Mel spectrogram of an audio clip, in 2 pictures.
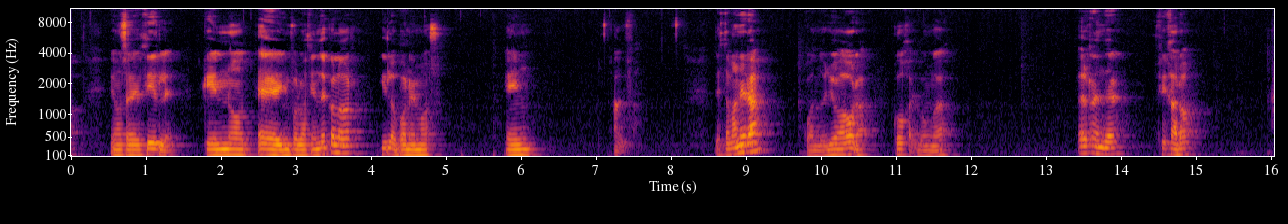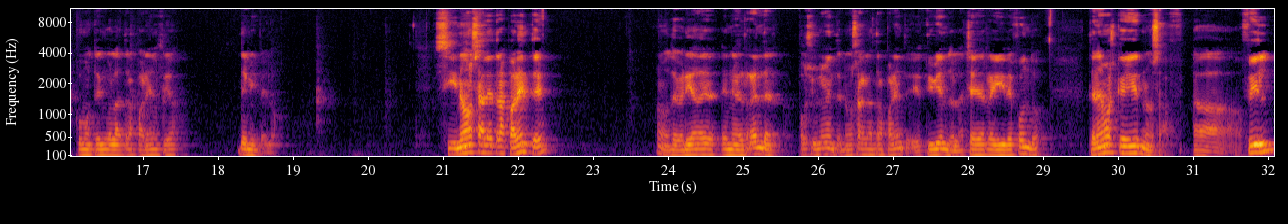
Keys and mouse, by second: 2.7-3.6 middle drag, 3.6 click, 4.8 click, 5.2-7.5 drag, 7.5-23.5 middle drag, 9.3 z, 23.5 click, 28.2-30.2 middle drag, 30.2-32.0 drag.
